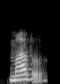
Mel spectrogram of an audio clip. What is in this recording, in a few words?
"marvel", Indian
